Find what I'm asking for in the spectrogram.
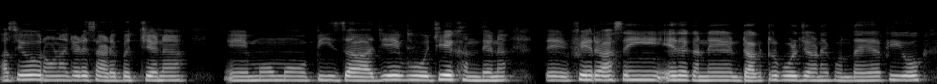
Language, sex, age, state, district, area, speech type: Dogri, female, 30-45, Jammu and Kashmir, Samba, rural, spontaneous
